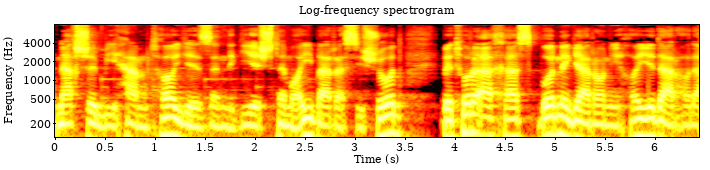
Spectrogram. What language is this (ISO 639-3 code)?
fas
